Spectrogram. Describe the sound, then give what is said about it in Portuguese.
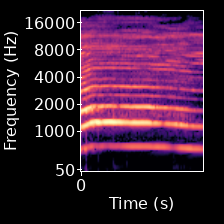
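A voice imitates an ambulance siren with one loud, sustained wailing tone, steady and high, sagging slightly in pitch toward the end over about a second. “Foi uma boa imitação de uma ambulância ou não?”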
